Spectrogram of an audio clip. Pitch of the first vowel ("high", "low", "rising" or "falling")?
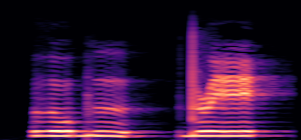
high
